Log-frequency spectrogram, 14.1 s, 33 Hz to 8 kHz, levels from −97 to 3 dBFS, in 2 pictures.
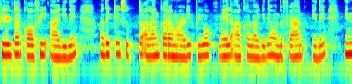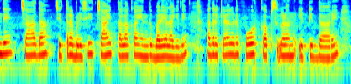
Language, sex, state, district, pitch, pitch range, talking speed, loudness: Kannada, female, Karnataka, Koppal, 215 Hz, 205-230 Hz, 120 wpm, -16 LUFS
